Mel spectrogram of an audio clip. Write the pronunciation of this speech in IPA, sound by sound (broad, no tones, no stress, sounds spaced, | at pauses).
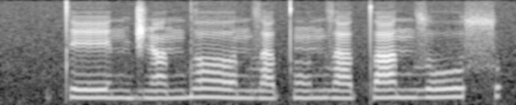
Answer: t eː n d͡ʒ ã n d ʌː n z a t̪ õ n z a t̪ a n z o s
